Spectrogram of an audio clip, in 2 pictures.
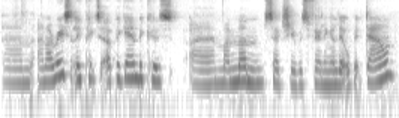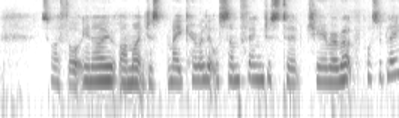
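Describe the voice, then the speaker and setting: A woman with an English accent, fairly high-pitched, at a moderate pace with fairly even intonation. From England. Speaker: hobby vlogger, cross stitcher. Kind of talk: casual vlog talk to camera. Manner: hesitant, many fillers.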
